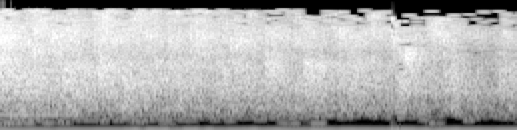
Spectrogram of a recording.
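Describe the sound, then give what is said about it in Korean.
A large group applauds steadily in thanks to the pastor for delivering the sermon, a dense wash of many hands clapping at once that stays loud and even for a few seconds with no one speaking. “이렇게 말씀 전해주신 우리 목사님께 감사의 박수장을 올리길 바랍니다.”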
